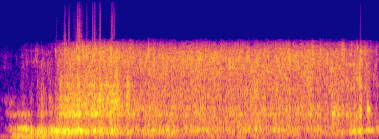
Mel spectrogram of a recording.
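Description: A toilet flushes, a loud rushing gush of water that surges at the start and then settles into a steady swirling drain for a few seconds.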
